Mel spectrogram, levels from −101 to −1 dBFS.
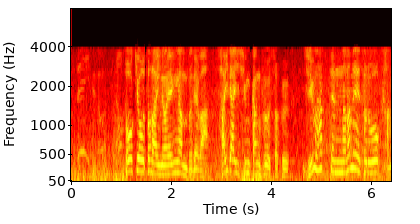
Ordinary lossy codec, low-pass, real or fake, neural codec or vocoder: AAC, 16 kbps; 7.2 kHz; real; none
